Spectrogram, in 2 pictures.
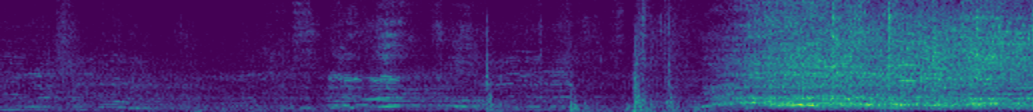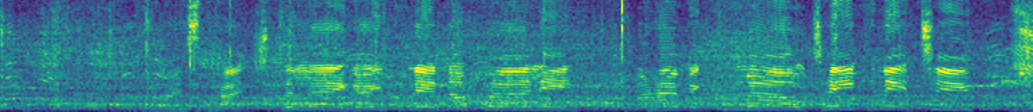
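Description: Arena crowd at a kickboxing fight: a low murmur of voices, then about four seconds in the crowd breaks into loud shouting and cheering at an exchange of punches, with a few sharp knocks among the noise.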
